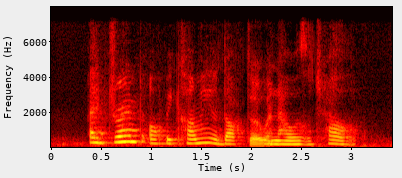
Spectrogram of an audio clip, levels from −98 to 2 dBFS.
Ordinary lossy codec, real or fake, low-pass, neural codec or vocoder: none; fake; 7.2 kHz; codec, 16 kHz in and 24 kHz out, 0.9 kbps, LongCat-Audio-Codec, fine tuned four codebook decoder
